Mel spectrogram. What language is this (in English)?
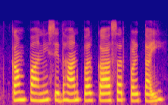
Magahi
